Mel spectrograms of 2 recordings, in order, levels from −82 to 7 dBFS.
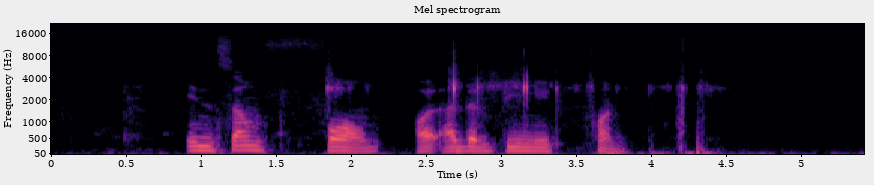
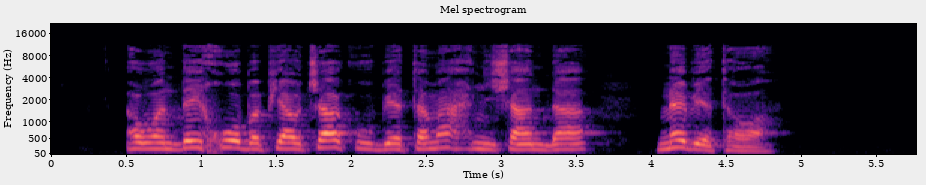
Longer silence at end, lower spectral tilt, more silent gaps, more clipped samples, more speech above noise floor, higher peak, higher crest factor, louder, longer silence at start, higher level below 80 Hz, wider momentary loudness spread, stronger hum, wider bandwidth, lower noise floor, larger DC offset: second, 0.65 s vs 0.95 s; first, -7 dB/octave vs -4.5 dB/octave; neither; neither; second, 35 dB vs 60 dB; about the same, -6 dBFS vs -4 dBFS; first, 28 dB vs 20 dB; second, -31 LUFS vs -22 LUFS; first, 0.9 s vs 0.5 s; first, -52 dBFS vs -64 dBFS; first, 18 LU vs 11 LU; neither; first, 15 kHz vs 11.5 kHz; second, -64 dBFS vs -82 dBFS; neither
